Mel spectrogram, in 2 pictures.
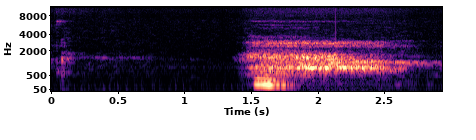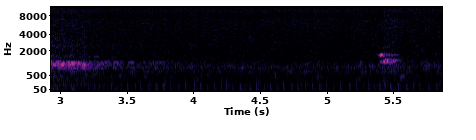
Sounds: Sigh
